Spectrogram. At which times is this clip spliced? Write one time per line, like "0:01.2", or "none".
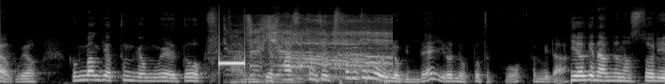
0:05.7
